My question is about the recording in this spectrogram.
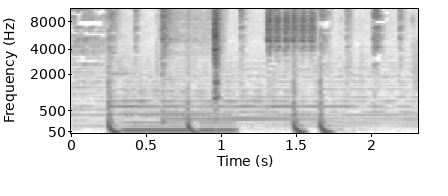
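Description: Background music with a beat: deep kick drums with falling pitch about four times in two seconds, a held bass note and steady synth tones.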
